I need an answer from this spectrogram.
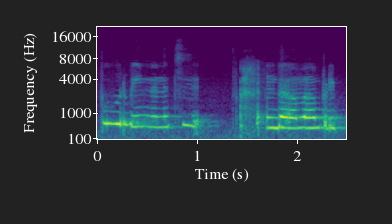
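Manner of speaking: ordinary talk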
